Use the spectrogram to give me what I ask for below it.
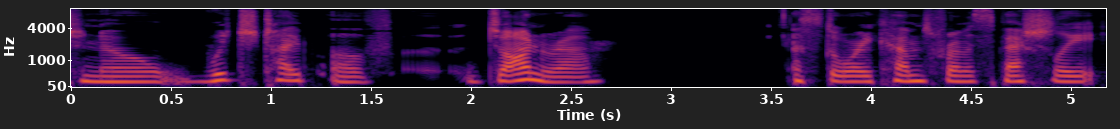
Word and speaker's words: genre: Genre. Let me spell that. G-E-N-R-E. Genre. This is a word from French that we use in English.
